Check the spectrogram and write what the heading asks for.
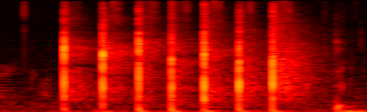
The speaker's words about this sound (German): Klatschen.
